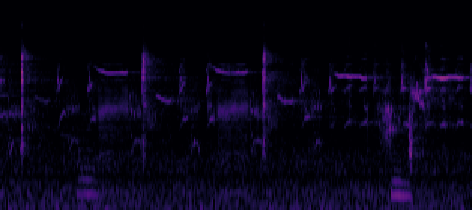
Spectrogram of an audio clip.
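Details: A male Common Starling sings a busy jumble of thin high whistles broken by sharp, dry rattling clicks about once a second, with other bird species calling faintly behind. Such song opens with an intro whistle, can last up to a minute and attracts females.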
